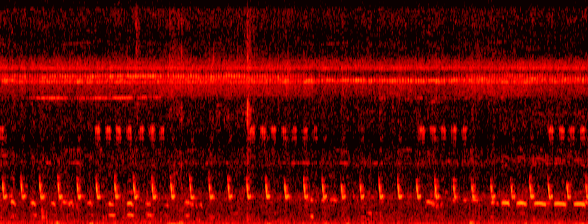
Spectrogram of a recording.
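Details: Quail used as a lure, calling a rival or enemy with short, clipped notes repeated about two to three times a second in a steady run, over a constant thin high whine.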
